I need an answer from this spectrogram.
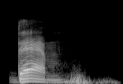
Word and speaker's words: damn: Next, the letter N can be silent next to the letter M. For example, damn, him, autumn.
